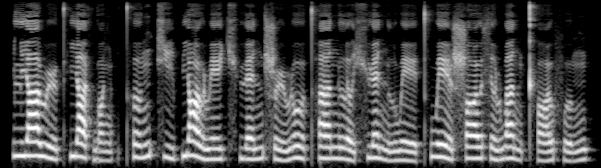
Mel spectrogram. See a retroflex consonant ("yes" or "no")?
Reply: yes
